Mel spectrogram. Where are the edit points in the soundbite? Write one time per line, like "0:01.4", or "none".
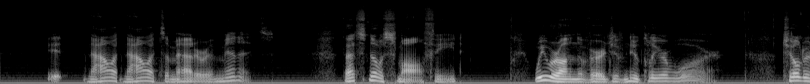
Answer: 0:01.2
